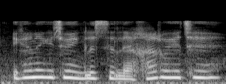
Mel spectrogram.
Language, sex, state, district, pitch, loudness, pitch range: Bengali, female, West Bengal, Alipurduar, 315 Hz, -11 LUFS, 285-320 Hz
